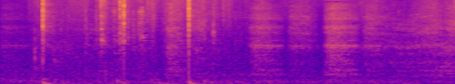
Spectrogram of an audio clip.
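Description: Several sharp clicks and knocks in the first two seconds, then a man's heavy breaths.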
